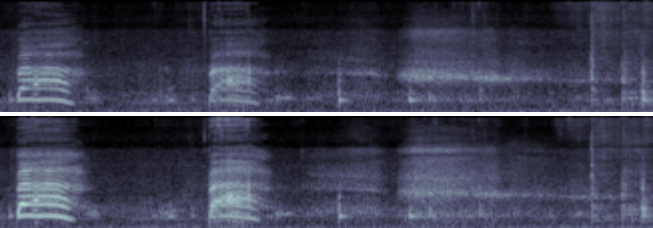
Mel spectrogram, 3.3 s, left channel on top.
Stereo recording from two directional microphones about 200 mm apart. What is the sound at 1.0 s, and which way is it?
Speech, 25° right (ahead or behind).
